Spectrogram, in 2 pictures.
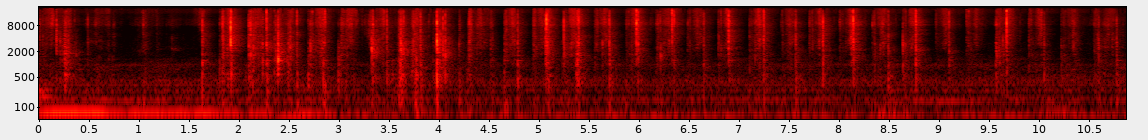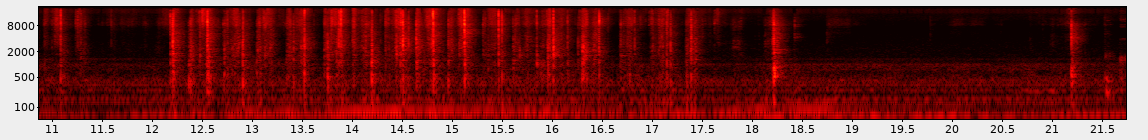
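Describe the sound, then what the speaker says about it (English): Tarot cards being shuffled over and over, a steady run of soft riffling flutters and sharp card snaps at close range, with no talking. "we'll give the cards a shuffle here"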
